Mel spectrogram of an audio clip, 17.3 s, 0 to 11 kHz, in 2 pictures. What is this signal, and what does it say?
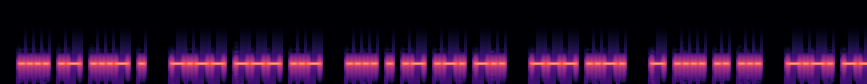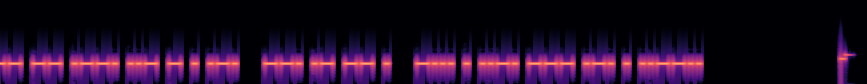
Morse code, heard as a keyed tone, about 32 wpm, 700 Hz. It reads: HAVE YOU HEARD OF THIS COMPUTER GAME BEFORE?
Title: Sentences from Top 1000 Words - Review Part 3 - 30wpm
